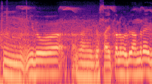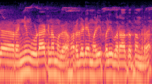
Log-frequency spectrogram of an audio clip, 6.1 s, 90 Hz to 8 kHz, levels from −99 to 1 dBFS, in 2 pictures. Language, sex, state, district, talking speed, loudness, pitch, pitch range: Kannada, male, Karnataka, Dharwad, 145 wpm, -14 LUFS, 150 Hz, 135-155 Hz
